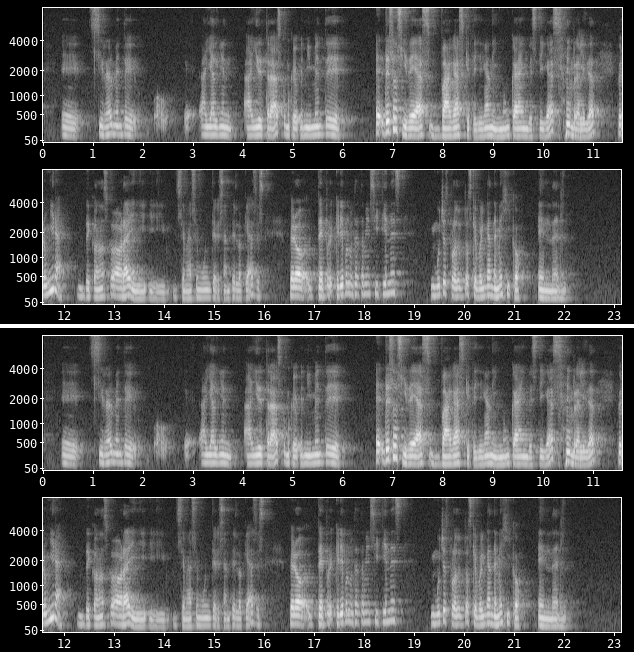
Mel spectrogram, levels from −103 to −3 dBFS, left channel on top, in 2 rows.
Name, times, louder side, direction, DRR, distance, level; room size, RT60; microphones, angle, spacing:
voice 1, 0.4-1.9 2.2-2.5 2.8-6.0 6.7-12.0 12.3-16.0 16.2-18.7 19.3-21.2 21.5-22.0, left 1 dB, 5° left, 6 dB, 0.4 m, -23 dB
21.0 x 7.0 x 8.0 m, 0.90 s
head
